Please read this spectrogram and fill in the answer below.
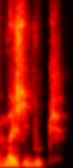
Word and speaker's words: Magibook: Dont j'ai la propriété, qui s'appelle un mag e-book, un Magibook, MAG-e-book. Ah oui. Donc, quand tu le prononces un peu, rapidement, ça fait Magibook, voilà.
